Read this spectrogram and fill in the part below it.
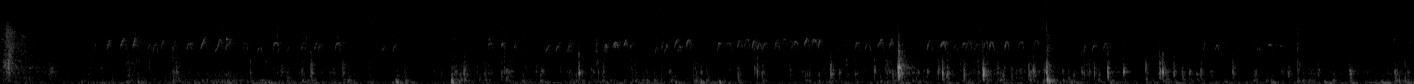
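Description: Ducklings peep softly and steadily.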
